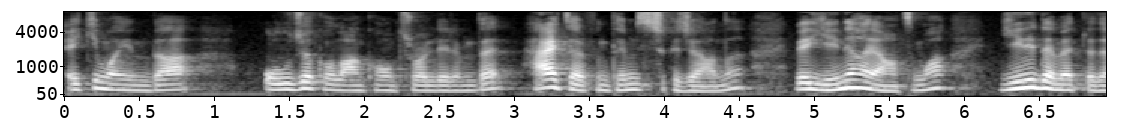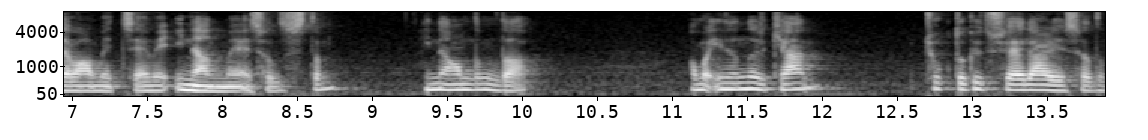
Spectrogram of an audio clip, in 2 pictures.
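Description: Her voice very deep and low, a woman speaks at a moderate pace with ordinary pitch variation and long, frequent pauses. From Turkey, Antalya. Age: 30s. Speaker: YouTuber, cancer survivor. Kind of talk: personal testimony. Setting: studio set during makeup session. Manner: emotional, reflective.

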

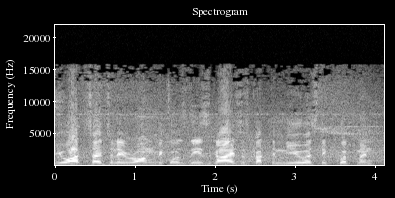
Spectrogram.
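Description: High-pitched man's voice with fairly even intonation, clear background noise behind it. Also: moderate pace.

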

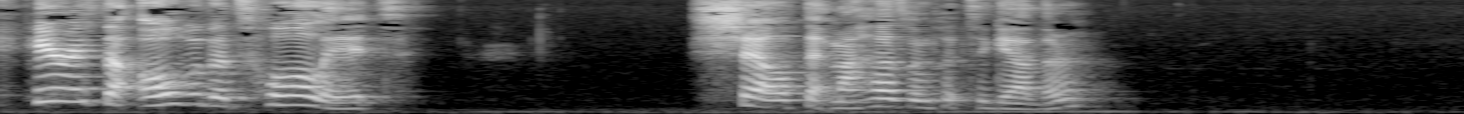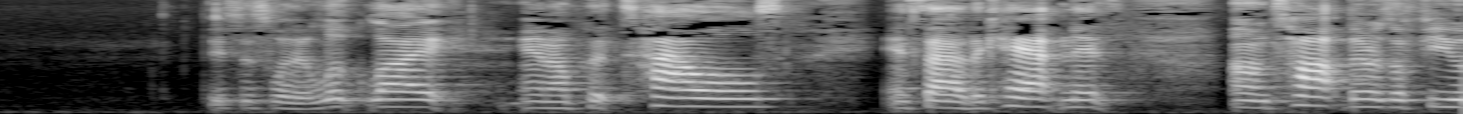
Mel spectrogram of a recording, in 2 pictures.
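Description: A woman at a moderate pace, with big swings in loudness, long and frequent pauses, ordinary pitch variation and a quiet background. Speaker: home decor vlogger. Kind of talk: casual vlog chat. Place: bathroom. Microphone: phone near.

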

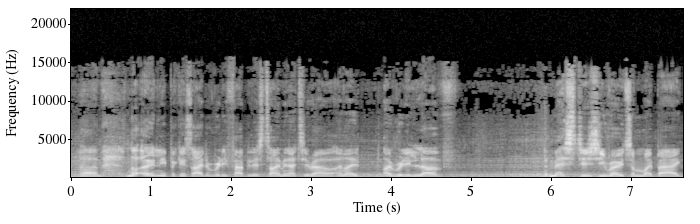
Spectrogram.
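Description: A man at medium pitch with fairly even intonation and very even loudness, at a moderate pace over noticeable background noise. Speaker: long-distance touring cyclist. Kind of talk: casual video message to camera.

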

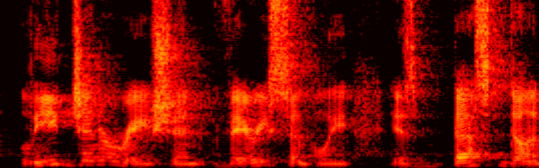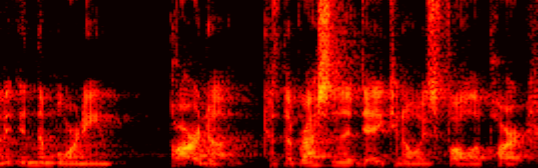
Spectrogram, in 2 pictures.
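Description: A man's voice with ordinary pitch variation and audible room echo. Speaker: real estate coach. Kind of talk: motivational tutorial talk. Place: home room.

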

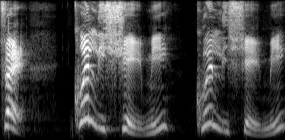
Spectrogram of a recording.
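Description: In a raised, projected voice, a man speaks at a moderate pace with very wide pitch swings on a very clean recording with a silent background. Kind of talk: casual chat. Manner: animated, chatty, profane.

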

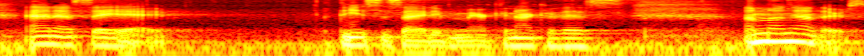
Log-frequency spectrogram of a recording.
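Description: A woman talks at a fairly quick pace over light background noise. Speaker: conference session moderator. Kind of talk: speaker introduction. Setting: stage with audience. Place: hall. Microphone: podium.

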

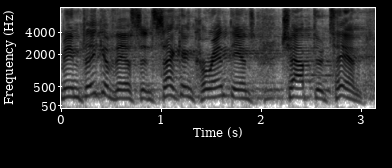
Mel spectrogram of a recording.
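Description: At a fairly slow pace, a man projects a raised voice with ordinary pitch variation as the room echo stays audible. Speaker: pastor, preacher. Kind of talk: sermon, preaching to a congregation. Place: church. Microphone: headset.

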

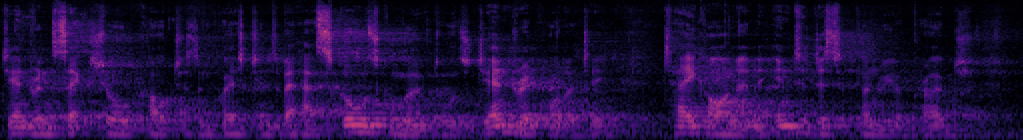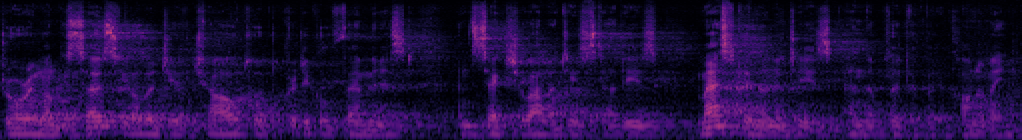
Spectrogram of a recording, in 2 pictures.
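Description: Light background noise and audible room echo surround a man with a fairly low pitch talking at a very fast pace. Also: ordinary pitch variation. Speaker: conference host introducing keynote speaker. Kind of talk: speaker introduction. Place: hall. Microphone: podium.

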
